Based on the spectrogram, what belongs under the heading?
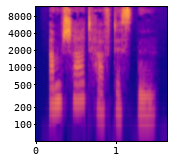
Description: /ˈʃaːt.haft/ · /ˈʃaːt.haft/ · /ˈʃaːt.haftɐ/ · /ˈʃaːt.haft.ə.stən/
